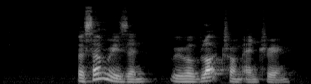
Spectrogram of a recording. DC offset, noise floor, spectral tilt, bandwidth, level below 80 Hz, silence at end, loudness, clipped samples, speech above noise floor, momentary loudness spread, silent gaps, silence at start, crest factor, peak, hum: under 0.1%; -68 dBFS; -4.5 dB/octave; 16.5 kHz; -66 dBFS; 0.25 s; -28 LUFS; under 0.1%; 40 dB; 12 LU; none; 0.8 s; 22 dB; -8 dBFS; none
